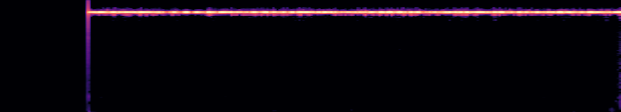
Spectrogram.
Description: Typical buzz in the ears (tinnitus sound effect).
